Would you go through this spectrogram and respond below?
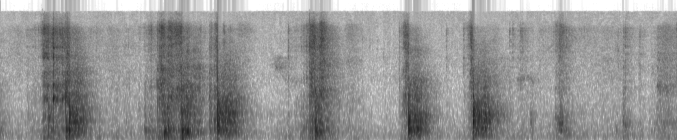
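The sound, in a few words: chopping winter bamboo shoots and lotus root into pieces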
